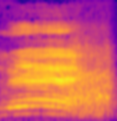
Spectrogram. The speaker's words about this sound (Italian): Il pedone è diventato insensibile, non realizza più, non si scansa nemmeno col param, parapapapaparam, nemmeno col clacson a mucca.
